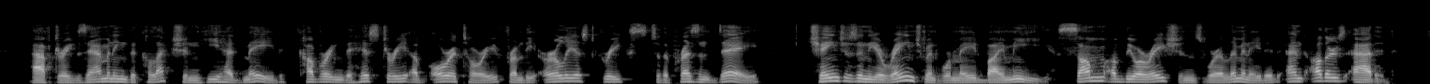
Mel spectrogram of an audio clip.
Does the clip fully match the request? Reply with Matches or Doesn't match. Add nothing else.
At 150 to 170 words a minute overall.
Matches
